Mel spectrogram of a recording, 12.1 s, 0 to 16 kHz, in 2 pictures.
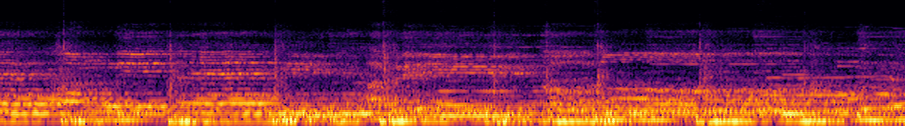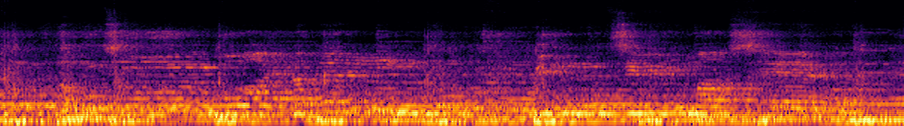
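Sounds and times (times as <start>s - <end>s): group singing a gospel hymn: 0.0s - 12.0s.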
